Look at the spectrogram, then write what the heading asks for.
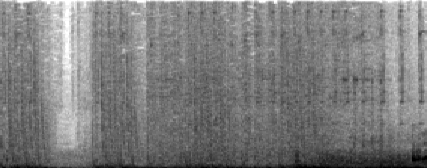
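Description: A burst laser fires at cargo containers on a megaship in Elite Dangerous as a dense, continuous rattle of rapid shots over a droning engine hum, swelling louder toward the end.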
